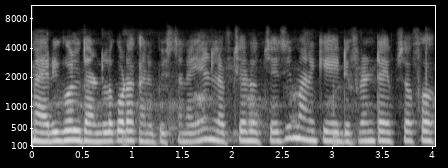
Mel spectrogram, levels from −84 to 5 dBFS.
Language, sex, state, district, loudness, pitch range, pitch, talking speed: Telugu, female, Andhra Pradesh, Chittoor, -16 LUFS, 200-215 Hz, 210 Hz, 195 wpm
